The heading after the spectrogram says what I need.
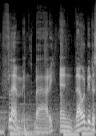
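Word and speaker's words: Flemingsberg: the Stockholm area called Flemingsburg or as the sweds pronounce it Flemings BD and that would be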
